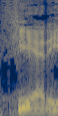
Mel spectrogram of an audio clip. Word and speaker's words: Fieri: Well, I think, first of all, I'm pretty sure it's Fieri, like it's spelled F-I-E-R-I, that's how it's spelled. – But it's pronounced Fieri, is that right? – I think he pronounced it Fieri. – He does pronounce it Fieri, but I've always been confused by that because then I see it in print, and it.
